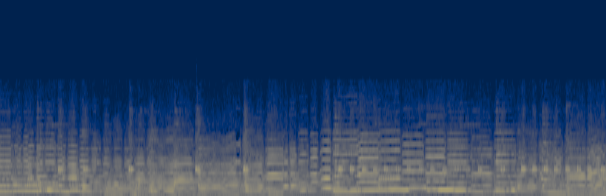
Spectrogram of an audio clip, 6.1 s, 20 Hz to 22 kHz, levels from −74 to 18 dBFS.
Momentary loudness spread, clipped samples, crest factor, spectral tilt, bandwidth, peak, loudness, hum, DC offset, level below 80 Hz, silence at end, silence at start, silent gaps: 4 LU; under 0.1%; 14 dB; -1.5 dB/octave; 13 kHz; -4 dBFS; -17 LUFS; none; under 0.1%; -48 dBFS; 0 s; 0 s; none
